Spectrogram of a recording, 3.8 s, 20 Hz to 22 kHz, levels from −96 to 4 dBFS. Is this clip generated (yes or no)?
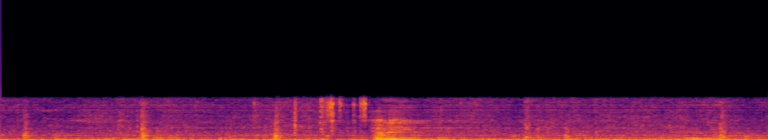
yes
